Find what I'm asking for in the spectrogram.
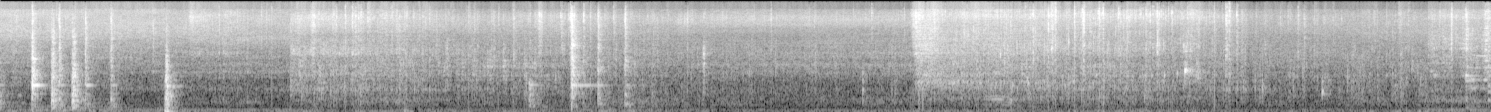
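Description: An egg sizzles in a pan alongside vegetables, giving a steady crackling fry throughout with occasional utensil clicks and scrapes nearby.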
